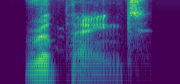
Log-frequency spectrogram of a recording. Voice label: "repaint", British

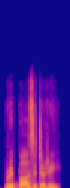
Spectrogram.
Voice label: "Repository", Indian

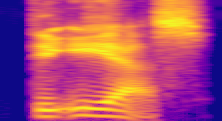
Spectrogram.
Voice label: "DES", American

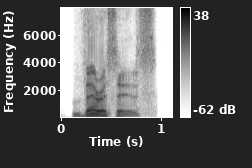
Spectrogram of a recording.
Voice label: "varices", British

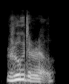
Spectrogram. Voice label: "ruderal", Indian

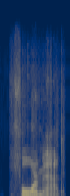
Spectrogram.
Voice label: "format", American

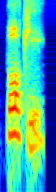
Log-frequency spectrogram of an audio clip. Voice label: "pawky", Indian; Dictionary

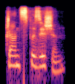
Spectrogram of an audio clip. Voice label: "transposition", Indian

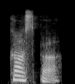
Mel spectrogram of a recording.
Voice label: "COSPAR", Indian

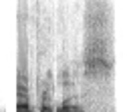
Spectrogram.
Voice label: "effortless", American

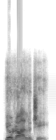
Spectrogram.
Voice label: "urology", Indian

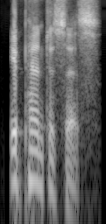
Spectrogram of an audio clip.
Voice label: "Epenthesis", American

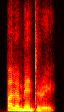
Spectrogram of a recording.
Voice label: "Parliamentary", Indian; Dictionary

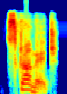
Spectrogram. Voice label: "scrummage", Indian

